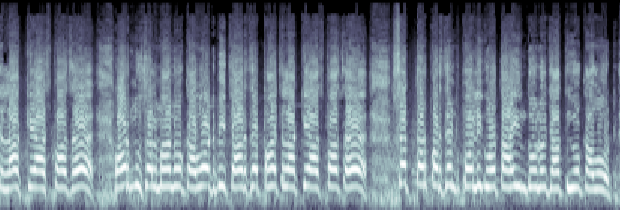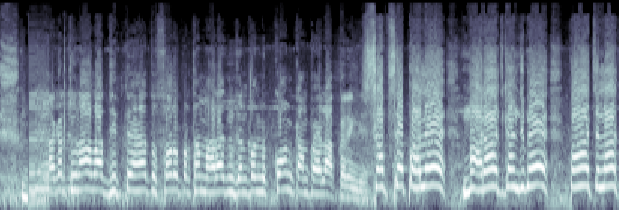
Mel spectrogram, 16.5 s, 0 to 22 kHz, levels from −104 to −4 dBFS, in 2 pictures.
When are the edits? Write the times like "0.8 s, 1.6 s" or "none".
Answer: 8.6 s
